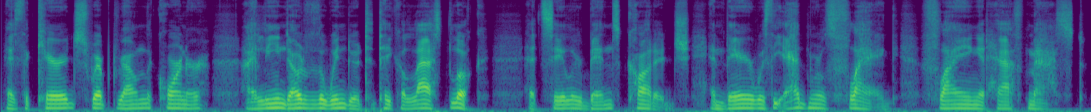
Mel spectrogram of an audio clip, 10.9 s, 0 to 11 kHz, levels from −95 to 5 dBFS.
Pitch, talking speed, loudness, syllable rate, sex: 110 Hz, 175 wpm, -20 LUFS, 4.5 syllables/s, male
